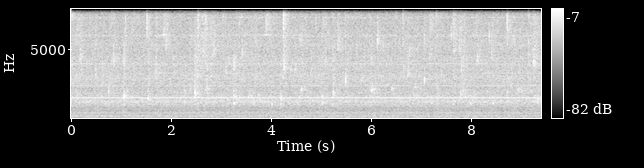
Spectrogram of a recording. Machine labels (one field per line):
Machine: pump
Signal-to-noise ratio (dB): -6 dB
